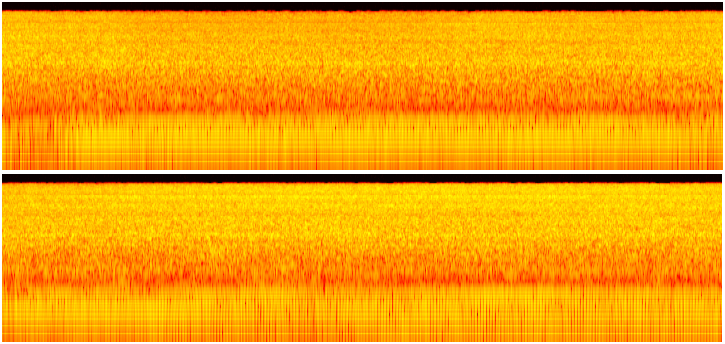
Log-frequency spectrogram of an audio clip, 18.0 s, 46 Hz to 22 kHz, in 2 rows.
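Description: Leisuwash 360 touchless car wash machine spraying a car with high-pressure water: a steady hiss of spray over a steady machinery hum that sets in about a second in, with a deeper hum joining about halfway through.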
